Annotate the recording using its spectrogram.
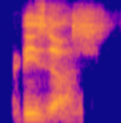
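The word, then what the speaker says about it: Bizos: so look you you look up George Bezos it's spelled b i zos Bezos he's a he is a great great uh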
